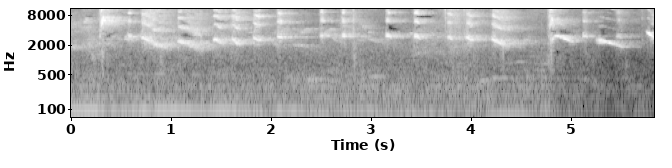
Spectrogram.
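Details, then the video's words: Green-winged saltator singing, a recording used to warm up and stimulate cold captive birds: loud whistled notes slurring downward, repeated about twice a second, with sharp clicks and a steady low hum beneath. "COM TRINCA FERRO CANTANDO O MELHOR VÌDEO PARA ESQUENTAR TRINCA FERRO"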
